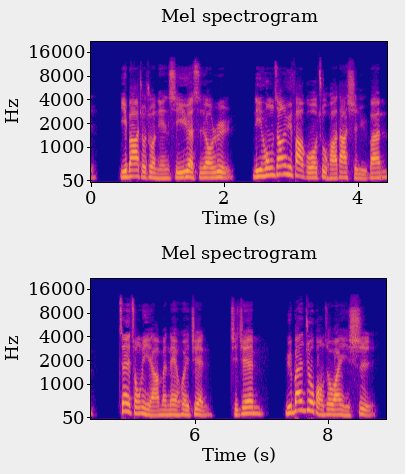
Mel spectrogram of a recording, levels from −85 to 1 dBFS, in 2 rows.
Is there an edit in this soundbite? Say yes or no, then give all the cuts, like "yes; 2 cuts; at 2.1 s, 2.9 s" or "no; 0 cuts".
no; 0 cuts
